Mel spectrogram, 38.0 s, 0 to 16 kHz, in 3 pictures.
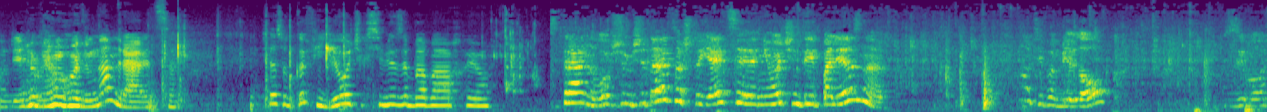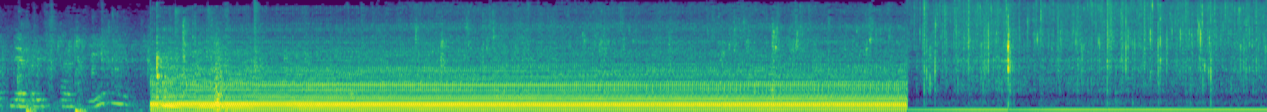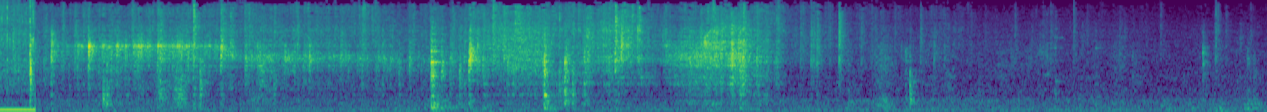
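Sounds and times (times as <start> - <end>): coffee machine pump humming: 14.2 - 25.7
eggs sizzling in a pan: 14.2 - 33.6.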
